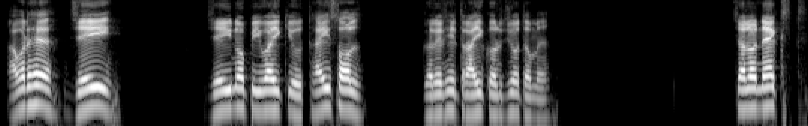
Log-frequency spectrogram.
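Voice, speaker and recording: A man teaching a maths lesson, walking students briskly through each step. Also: fairly high pitch, clear, resonant tone, dry recording.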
